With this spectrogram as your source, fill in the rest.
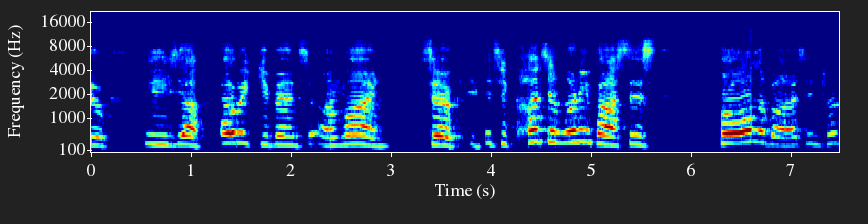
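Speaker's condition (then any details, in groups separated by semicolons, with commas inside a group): Cerebral palsy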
